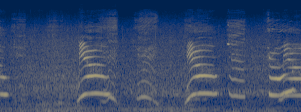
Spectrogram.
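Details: Pet Dachshund crying like a cat in reply to a person's meow imitations: arched, whining tonal cries in bursts of about half a second, rising then falling, several in six seconds, with human voice between.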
